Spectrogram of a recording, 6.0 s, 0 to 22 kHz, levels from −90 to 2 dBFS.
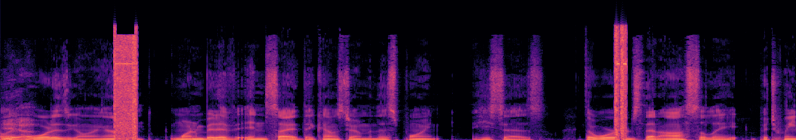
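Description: Right after "yeah what is going", at 0.85 s, there's a loud 170 ms blast of digital noise, an uninitialised buffer: a block went out before any audio was written into it, so stale memory got played, which fits an 8192-sample buffer. It happens again at 4.61 s after "point he says the", this time 85 ms long, which fits a 4096-sample block.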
